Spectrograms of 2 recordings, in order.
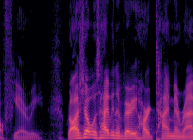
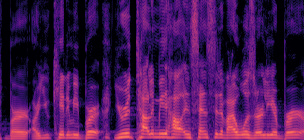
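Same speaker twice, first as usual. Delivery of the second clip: louder, raised, mock-offended callout; loud playful outrage; 5 semitones higher, 8 dB louder than usual. Real, not acted. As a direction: call him out, half laughing. Teasing chatter who called him insensitive.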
